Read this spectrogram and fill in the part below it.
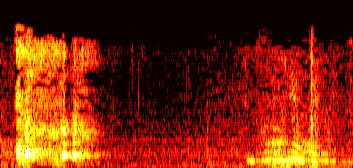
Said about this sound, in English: Stereo cough. How cool is that?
